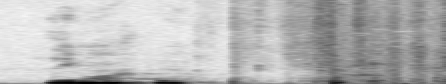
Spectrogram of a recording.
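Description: A child's short voiced hum, a held "mmm" with no words, followed by light rustling of a small snack packet being handled.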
